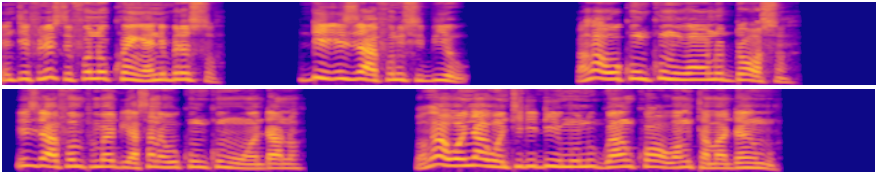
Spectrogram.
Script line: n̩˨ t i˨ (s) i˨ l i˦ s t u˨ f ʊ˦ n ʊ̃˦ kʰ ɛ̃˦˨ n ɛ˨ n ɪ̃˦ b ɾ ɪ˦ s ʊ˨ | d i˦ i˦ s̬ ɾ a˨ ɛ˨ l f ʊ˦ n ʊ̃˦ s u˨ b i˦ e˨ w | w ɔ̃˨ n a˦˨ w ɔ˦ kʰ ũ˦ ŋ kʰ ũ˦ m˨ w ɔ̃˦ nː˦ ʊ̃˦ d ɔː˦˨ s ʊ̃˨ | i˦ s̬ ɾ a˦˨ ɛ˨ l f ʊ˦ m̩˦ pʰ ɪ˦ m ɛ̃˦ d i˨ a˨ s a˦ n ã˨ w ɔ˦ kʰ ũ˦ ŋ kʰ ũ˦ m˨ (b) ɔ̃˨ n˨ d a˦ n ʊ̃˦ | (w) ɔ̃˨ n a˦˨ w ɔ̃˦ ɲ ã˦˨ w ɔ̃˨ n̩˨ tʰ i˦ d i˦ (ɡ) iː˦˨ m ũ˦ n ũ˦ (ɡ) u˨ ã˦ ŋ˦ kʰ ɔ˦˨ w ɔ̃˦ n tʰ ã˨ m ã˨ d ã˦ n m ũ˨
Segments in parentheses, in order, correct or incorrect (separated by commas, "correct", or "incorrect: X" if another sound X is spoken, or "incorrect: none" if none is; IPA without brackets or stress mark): incorrect: f, incorrect: w, correct, incorrect: d, correct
